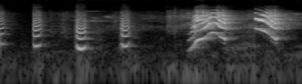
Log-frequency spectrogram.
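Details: Pet rose-ringed parakeet (green ringneck parrot) said to be talking "mummy papa": four short nasal harmonic syllables evenly spaced, then a longer harsh, raspy, wavering vocalization in two bursts.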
